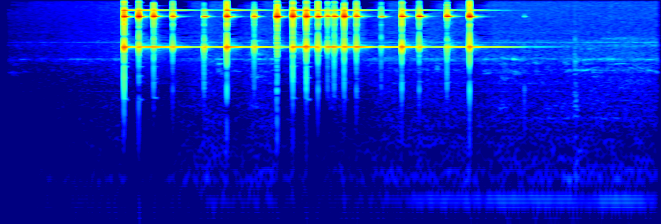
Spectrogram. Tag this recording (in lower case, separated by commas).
bell, glass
